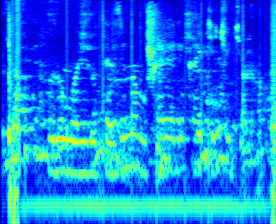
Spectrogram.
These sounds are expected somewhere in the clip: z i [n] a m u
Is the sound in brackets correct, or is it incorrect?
incorrect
